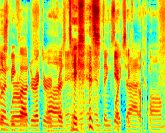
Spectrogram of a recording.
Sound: laughs

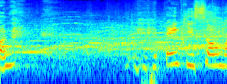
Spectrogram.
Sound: cheering and applause

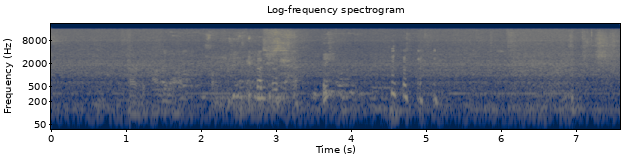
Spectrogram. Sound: people softly chuckling and chattering

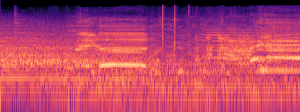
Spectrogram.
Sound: yells

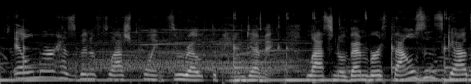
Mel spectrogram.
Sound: cheers and applause

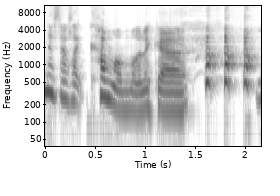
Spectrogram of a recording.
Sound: laughs

